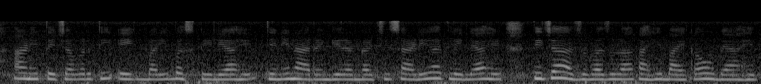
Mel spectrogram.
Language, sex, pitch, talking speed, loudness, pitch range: Marathi, female, 240 Hz, 150 wpm, -35 LUFS, 230-255 Hz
